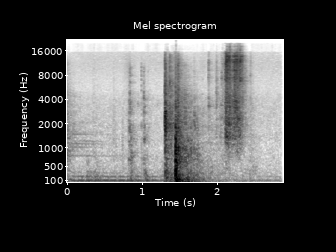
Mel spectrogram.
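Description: Apartment door swinging shut with a sharp thump, followed a moment later by the brief mechanical whir and click of a smart lock engaging, both close and clear over a faint low hum.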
